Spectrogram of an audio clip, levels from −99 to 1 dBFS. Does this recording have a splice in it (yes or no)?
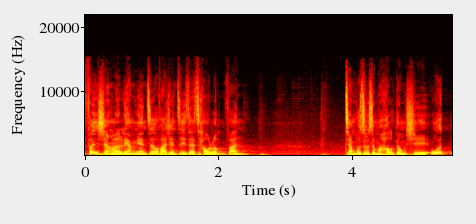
no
